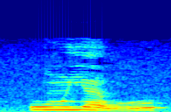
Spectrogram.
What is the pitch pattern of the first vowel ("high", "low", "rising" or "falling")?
high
